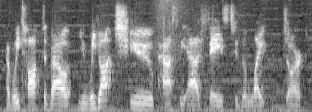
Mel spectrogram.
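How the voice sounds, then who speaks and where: A man leading an online game raid over voice chat, giving calm step-by-step callouts. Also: mid-range voice, moderate pace, rough recording. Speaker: raid leader calling mechanics. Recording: game music behind voice chat.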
